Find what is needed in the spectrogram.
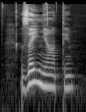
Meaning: to occupy, to take up, to take (:space, position, time, attention)
- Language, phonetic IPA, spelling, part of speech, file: Ukrainian, [zɐi̯ˈnʲate], зайняти, verb, Uk-зайняти.ogg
